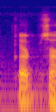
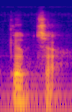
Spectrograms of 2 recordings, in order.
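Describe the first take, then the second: First: The word ends with an audible r sound. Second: The word ends without any r sound. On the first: The speaker calls it wrong. "ক্যাপচার হবে না" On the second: The speaker calls it right. "সঠিক উচ্চারণ ক্যাপচা"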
